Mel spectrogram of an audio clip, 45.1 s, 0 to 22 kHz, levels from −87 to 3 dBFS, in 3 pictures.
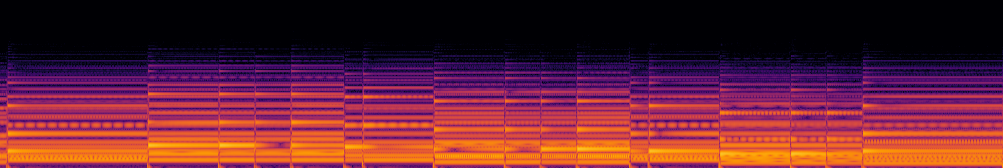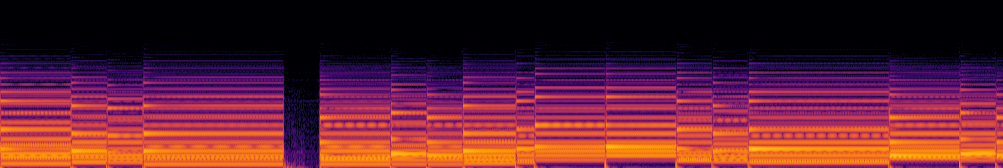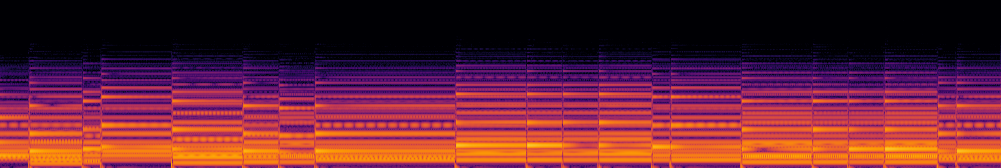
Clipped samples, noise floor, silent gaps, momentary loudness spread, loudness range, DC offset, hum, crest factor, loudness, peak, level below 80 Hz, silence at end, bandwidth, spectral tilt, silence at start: under 0.1%; -45 dBFS; none; 5 LU; 2 LU; under 0.1%; none; 14 dB; -16 LUFS; -2 dBFS; -44 dBFS; 0 s; 5 kHz; -10.5 dB/octave; 0 s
